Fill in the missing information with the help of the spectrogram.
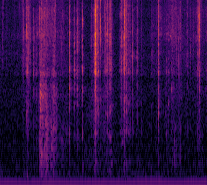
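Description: A utility knife shaves thin slices off the surface of a solid, palm-sized, translucent pink bar of dry soap held in the hand. Short, crisp scrapes and crunchy crackles come in scattered bursts over a quiet background, bright and dry with almost no ring.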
